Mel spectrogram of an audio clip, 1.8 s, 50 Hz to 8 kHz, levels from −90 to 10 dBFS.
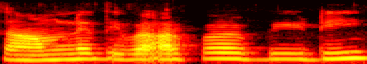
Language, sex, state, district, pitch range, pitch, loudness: Hindi, female, Uttarakhand, Tehri Garhwal, 210-230 Hz, 220 Hz, -18 LUFS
